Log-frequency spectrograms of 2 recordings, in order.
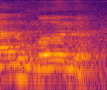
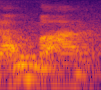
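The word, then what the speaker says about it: anumāna: Anumana não é Anumana, como o brasileiro nasaliza muito na sua pronúncia, é Anumana.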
